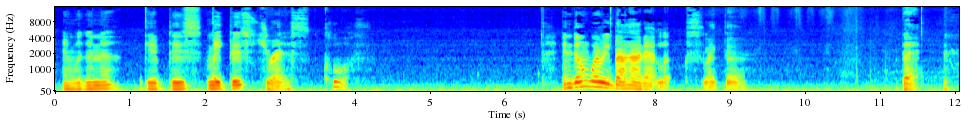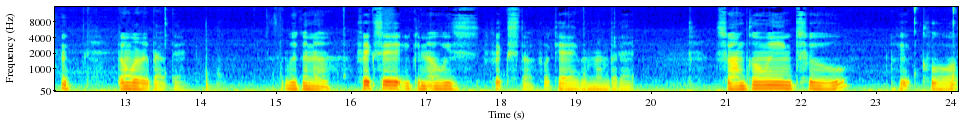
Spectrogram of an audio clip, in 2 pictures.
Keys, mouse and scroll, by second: 2.1-5.1 middle drag, 11.6-24.1 middle drag.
